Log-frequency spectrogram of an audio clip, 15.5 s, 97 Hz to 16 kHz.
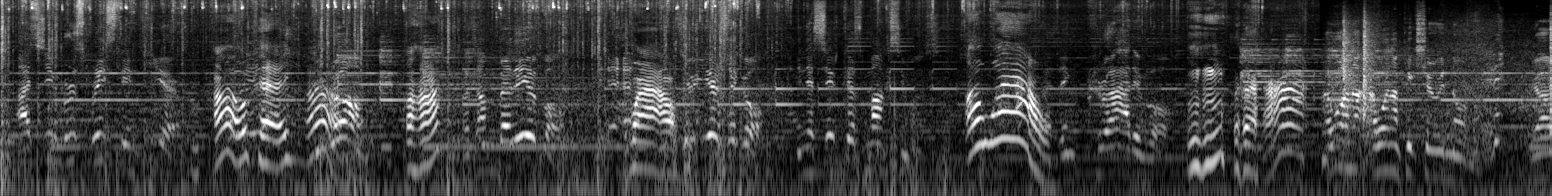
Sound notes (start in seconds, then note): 11.8 laughs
